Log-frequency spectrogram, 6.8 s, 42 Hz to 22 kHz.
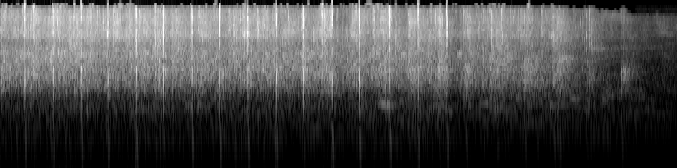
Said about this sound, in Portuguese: Porque quem sabe sobre casamento é aquele que está casado com a mesma mulher há 20 anos, 25 anos, 50 anos. Para você, um grande aplauso.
